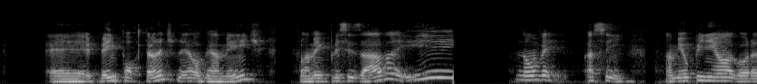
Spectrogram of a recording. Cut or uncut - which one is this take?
uncut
